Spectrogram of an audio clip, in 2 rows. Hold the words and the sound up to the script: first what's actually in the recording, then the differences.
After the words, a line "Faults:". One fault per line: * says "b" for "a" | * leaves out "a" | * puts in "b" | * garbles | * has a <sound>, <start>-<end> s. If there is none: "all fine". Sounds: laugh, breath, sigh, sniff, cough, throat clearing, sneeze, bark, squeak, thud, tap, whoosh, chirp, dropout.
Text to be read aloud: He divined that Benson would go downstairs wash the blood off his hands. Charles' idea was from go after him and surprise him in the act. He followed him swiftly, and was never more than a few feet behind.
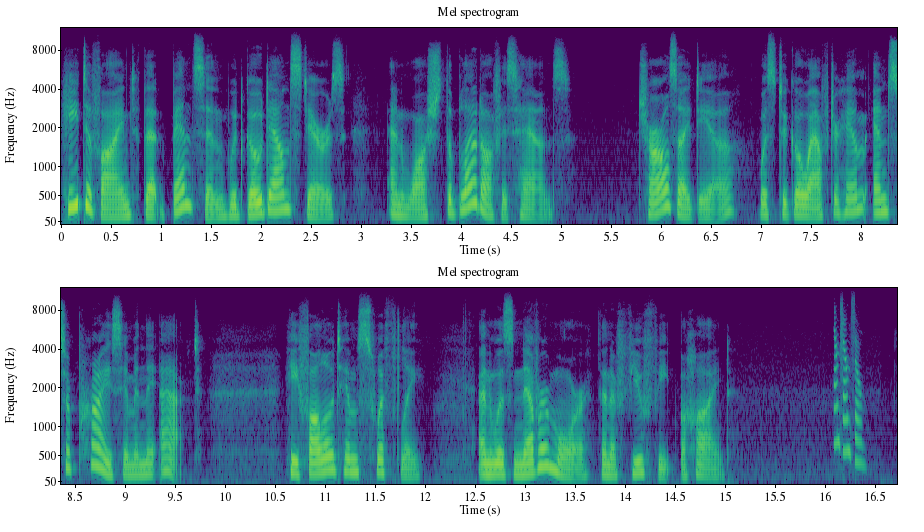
He divined that Benson would go downstairs and wash the blood off his hands. Charles' idea was to go after him and surprise him in the act. He followed him swiftly, and was never more than a few feet behind.
Faults:
* puts in "and"
* says "to" for "from"
* has a chirp, 16.1-16.4 s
